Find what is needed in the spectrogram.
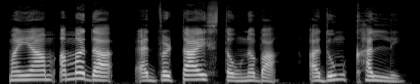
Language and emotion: Manipuri, neutral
